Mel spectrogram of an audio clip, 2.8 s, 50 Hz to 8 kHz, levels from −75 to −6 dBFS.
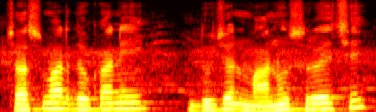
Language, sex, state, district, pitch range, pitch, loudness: Bengali, male, West Bengal, Darjeeling, 135-160 Hz, 145 Hz, -15 LUFS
